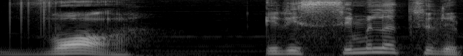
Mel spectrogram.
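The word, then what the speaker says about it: ظاء: It is pronounced similar to the letter dhal, but it is pronounced with a heavy sound, dha.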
